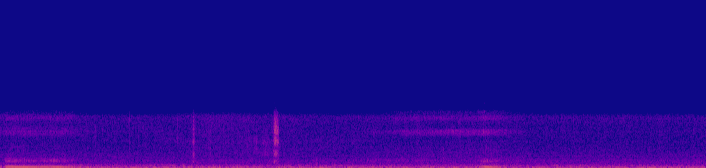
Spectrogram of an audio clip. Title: My husband who swears he doesn't snore!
